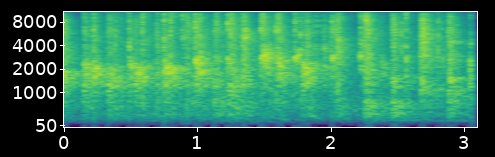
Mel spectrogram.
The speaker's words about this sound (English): And your grades depend on that applause, so.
